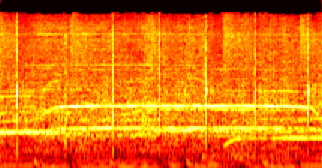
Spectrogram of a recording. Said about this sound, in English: It's a sleigh, and I've never had people clap for me shoveling the snow, so it feels really good.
